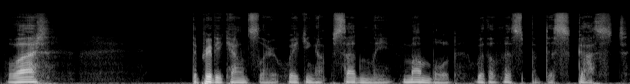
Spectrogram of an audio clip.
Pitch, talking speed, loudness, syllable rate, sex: 90 Hz, 125 wpm, -24 LUFS, 4.8 syllables/s, male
